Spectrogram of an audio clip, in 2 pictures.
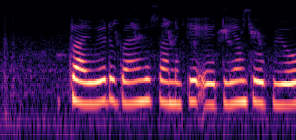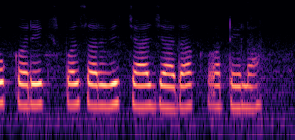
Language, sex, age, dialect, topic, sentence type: Bhojpuri, female, 18-24, Southern / Standard, banking, statement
